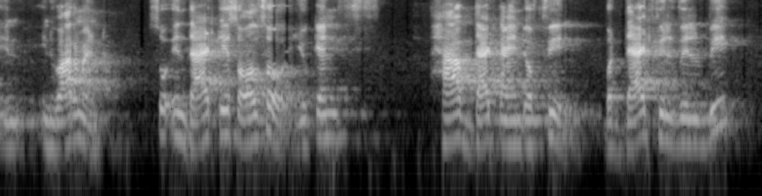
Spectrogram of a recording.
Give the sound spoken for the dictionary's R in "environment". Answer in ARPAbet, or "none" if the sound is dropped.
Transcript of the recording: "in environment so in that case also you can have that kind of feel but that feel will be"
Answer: R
